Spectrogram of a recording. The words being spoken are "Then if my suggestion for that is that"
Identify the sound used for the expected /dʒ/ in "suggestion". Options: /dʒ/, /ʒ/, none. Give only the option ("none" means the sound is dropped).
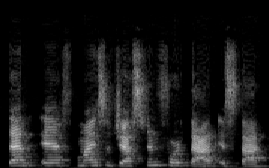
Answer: /dʒ/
